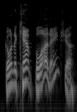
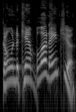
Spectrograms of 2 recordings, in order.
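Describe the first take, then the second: First: Put-on high, softer creepy old guy; quiet, creepy old barfly needling the campers; old-timer's sly warning, pitched up; Crazy Ralph. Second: Put-on high, loud crazy old doomsayer; loud, creepy old-timer warning; Crazy Ralph. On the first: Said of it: "I'd be that old guy". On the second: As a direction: call it out like a creepy slasher-film crank. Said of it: "I would be Crazy Ralph".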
